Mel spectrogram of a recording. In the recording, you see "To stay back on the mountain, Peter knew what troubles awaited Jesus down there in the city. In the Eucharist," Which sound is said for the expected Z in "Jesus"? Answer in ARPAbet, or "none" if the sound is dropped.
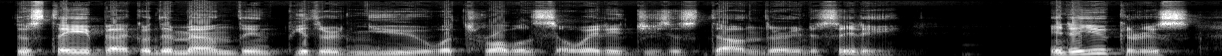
S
